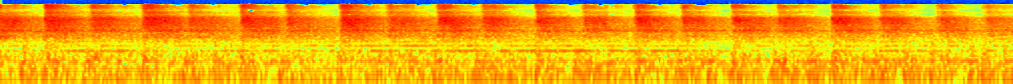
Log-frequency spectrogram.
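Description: Chinese dragon dance percussion: a large drum beaten in a fast, steady rhythm with cymbals clashing on the beat, about three strokes a second.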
